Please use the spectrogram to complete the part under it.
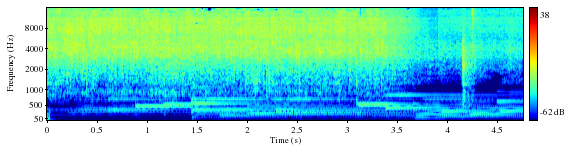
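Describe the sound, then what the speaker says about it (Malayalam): Mustard seeds and coconut pieces fry in hot coconut oil for a Kerala-style chicken liver fry, giving a steady, loud sizzle that crackles throughout and eases slightly near the end, with a faint tonal hum beneath. "2 ടേബിൾ സ്പൂൺ വെളിച്ചെണ്ണ ഒഴിച്ച് 1/2 ടീസ്പൂൺ കടുകിട്ട് പൊട്ടിക്കുക. പിന്നെ കുറച്ച് തേങ്ങാക്കൊത്തിട്ട് അല്പം മൂപ്പിച്ച ശേഷം"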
